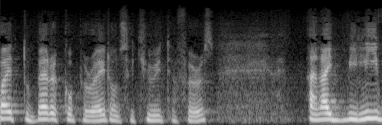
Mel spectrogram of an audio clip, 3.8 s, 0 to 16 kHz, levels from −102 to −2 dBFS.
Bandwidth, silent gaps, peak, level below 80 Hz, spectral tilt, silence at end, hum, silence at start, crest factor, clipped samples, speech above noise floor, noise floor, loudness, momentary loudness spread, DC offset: 8.2 kHz; none; -6 dBFS; -68 dBFS; -8.5 dB/octave; 0 s; none; 0 s; 18 dB; under 0.1%; 29 dB; -52 dBFS; -24 LUFS; 11 LU; under 0.1%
